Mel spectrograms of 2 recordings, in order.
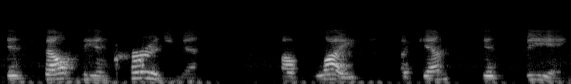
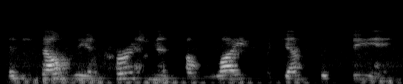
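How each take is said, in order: First: It is read more loudly. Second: It is read more softly.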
